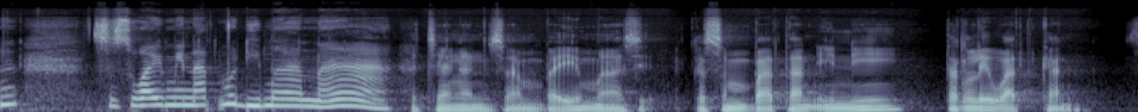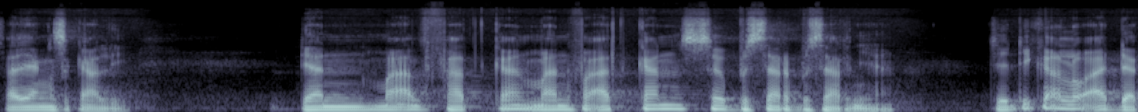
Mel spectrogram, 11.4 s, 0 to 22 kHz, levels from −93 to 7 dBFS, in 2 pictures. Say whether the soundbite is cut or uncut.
cut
